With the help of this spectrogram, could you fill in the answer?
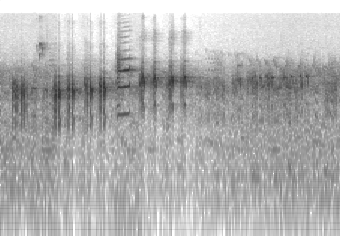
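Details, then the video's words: Great Reed Warbler (Acrocephalus arundinaceus) singing a croaking, guttural series of repeated harsh notes, each phrase a run of four to six rasping units, followed by a softer chattering tail and steady background hiss. "Great reed Warbler (Acrocephalus arundinaceus)"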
